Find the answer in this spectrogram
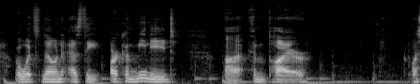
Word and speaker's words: Achaemenid: the Persian Empire, or what's known as the Achaemenid Empire. Am I saying that? Am I pronouncing that correctly? Yeah, Achaemenid Empire.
